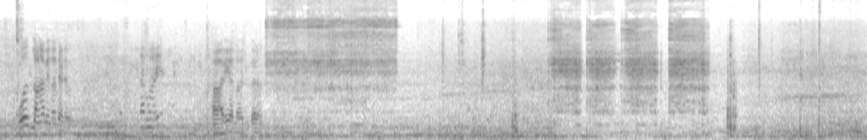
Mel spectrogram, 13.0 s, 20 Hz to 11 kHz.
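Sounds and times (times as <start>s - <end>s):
hissing rasping bursts: 4.0s - 6.0s.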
